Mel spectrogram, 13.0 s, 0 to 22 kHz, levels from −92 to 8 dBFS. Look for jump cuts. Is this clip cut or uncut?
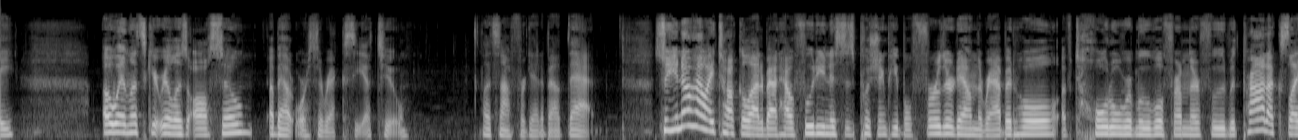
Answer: uncut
